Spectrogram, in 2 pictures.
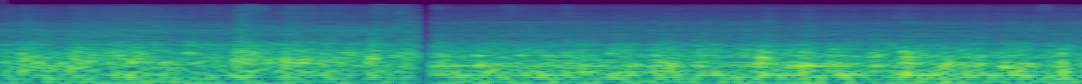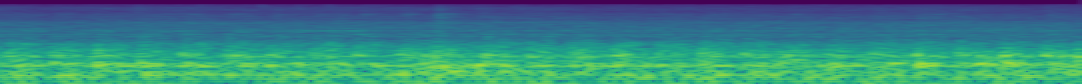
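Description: Express train of LHB coaches running on the track: a steady rumble and hum with some clickety-clack from the wheels. The sound drops out for an instant about one and a half seconds in.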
